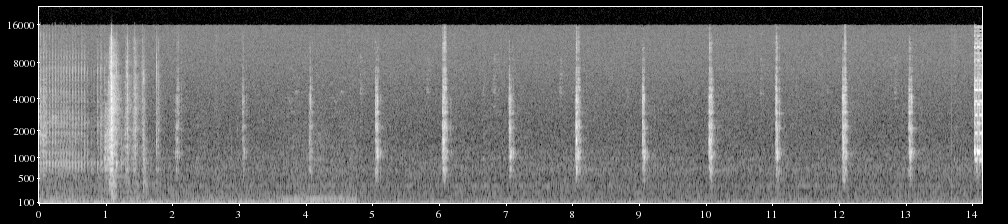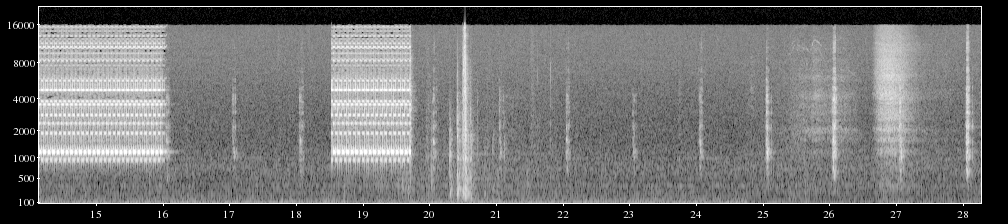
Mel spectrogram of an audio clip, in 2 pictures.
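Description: Cordless landline telephone ringing twice with an electronic trill, a long ring of about two seconds and then a shorter one, over a clock ticking about once a second. A low hum underneath drops away near the end.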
